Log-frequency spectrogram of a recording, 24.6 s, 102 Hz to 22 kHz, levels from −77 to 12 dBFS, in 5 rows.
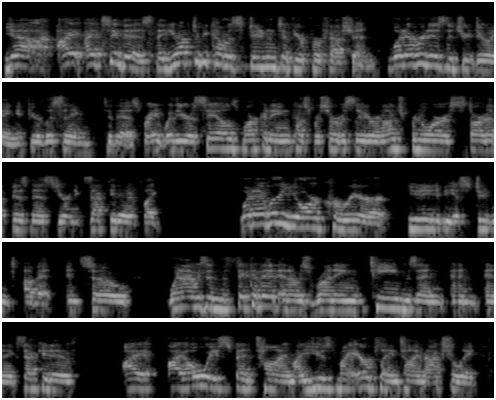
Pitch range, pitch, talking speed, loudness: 170-205 Hz, 185 Hz, 205 wpm, -28 LUFS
